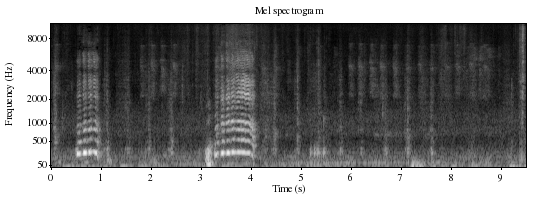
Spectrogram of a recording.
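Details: Newborn kid Joel, less than an hour old, with mother Penny, captured by GoPro; a short bleat followed by a longer, rising-and-falling tremulous bleat, then quiet shuffling sounds.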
